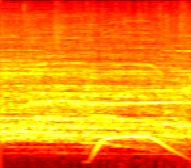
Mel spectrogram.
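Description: A large festival crowd cheers in a steady, dense roar, and a single high whoop rises, holds, then slides back down above the noise.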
